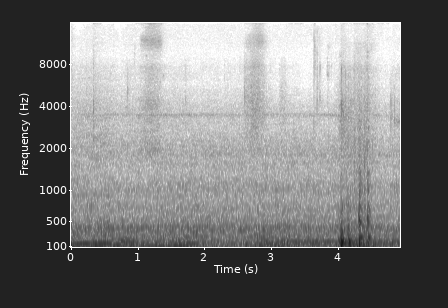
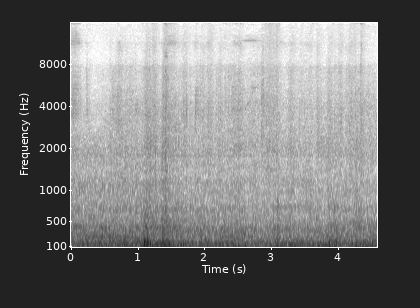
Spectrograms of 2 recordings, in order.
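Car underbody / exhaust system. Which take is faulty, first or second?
first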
